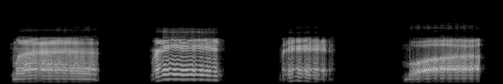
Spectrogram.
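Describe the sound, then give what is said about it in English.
A person on a phone call imitates a sheep as a sound effect, giving four loud, drawn-out wavering baas, each about a second long and separated by short silent pauses. “Are you ready with your sheep sound effects?”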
